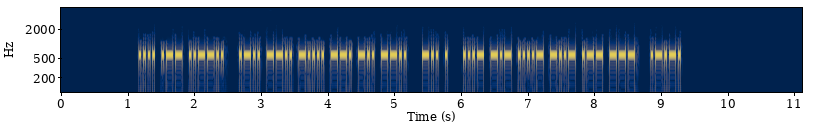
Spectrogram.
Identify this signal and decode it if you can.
Morse code, heard as a keyed tone, about 34 wpm, 600 Hz. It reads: HW? LZ6GDZ DE VK4XWO <AR>
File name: QSO407 35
